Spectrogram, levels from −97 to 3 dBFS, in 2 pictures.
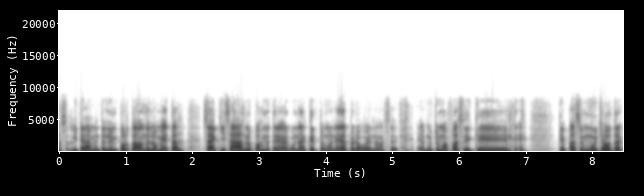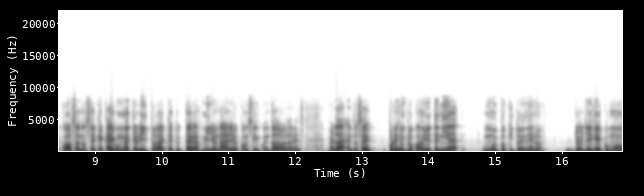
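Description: Clock drift between sender and receiver runs throughout the speech: the sending clock is about four percent fast, so the receiver's jitter buffer keeps overfilling. Repeated timing corrections follow from 0.05 s to 16.80 s. The receiver trims short pieces to keep pace, effectively playing at 104 percent; if audible at all, this comes across as slight, unevenly spaced hiccups in the tempo.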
